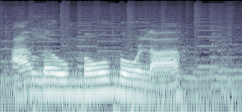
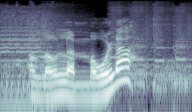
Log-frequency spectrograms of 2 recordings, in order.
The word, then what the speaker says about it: Alomomola: Got ourselves our Alomomola, which I hear people pronounce many incorrect ways, like Alola Mola? That's not the letters.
